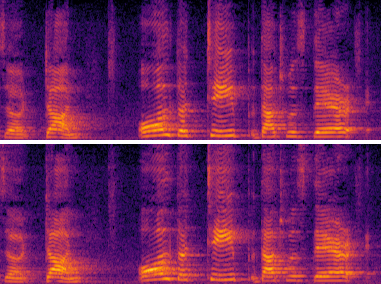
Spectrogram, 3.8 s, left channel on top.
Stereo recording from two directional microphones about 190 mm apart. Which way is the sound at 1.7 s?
40° left (ahead or behind).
